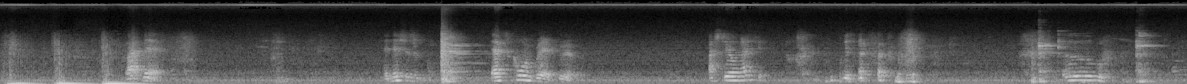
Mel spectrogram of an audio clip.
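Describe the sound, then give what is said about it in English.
A heavy cast iron cornbread griddle is handled with a few dull, low thumps and clanks at the start. People then talk, with occasional light knocks between their voices. “And this is, that's cornbread griddle. I still like it. Ooh. Well, most of them made out of that. They're made out of cast iron.”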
